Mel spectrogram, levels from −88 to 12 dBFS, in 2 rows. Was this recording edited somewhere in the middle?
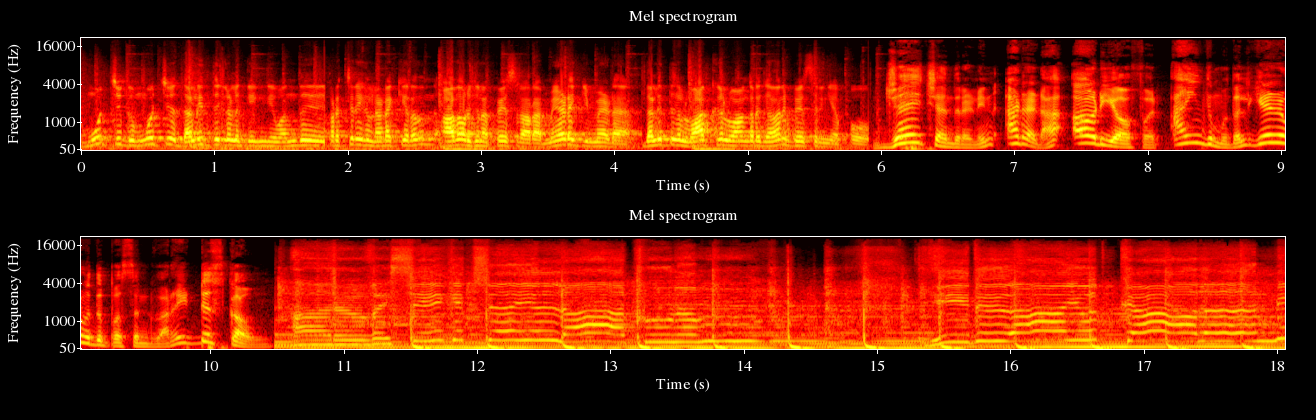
yes; 3 cuts; at 1.8 s, 4.1 s, 5.9 s

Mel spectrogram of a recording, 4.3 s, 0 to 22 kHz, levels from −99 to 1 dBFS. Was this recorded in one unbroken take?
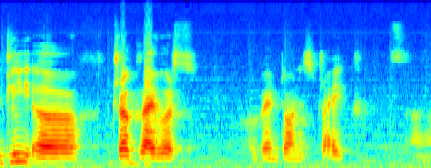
yes; 0 cuts

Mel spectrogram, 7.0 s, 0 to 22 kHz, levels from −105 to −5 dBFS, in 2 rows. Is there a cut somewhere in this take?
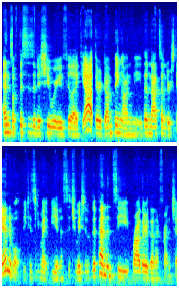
no; 0 cuts

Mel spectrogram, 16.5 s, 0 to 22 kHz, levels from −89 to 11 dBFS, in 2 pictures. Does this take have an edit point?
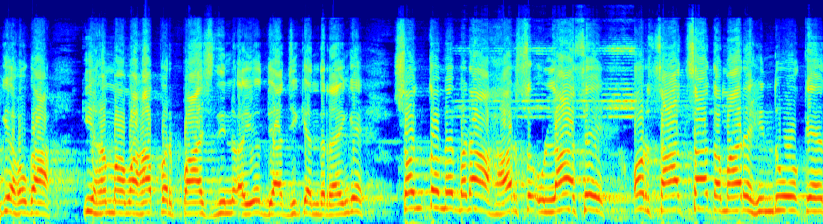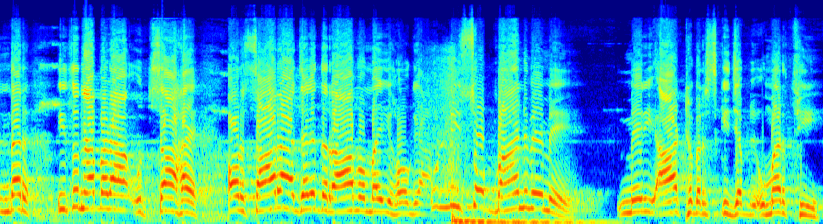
yes; 1 cut; at 12.4 s

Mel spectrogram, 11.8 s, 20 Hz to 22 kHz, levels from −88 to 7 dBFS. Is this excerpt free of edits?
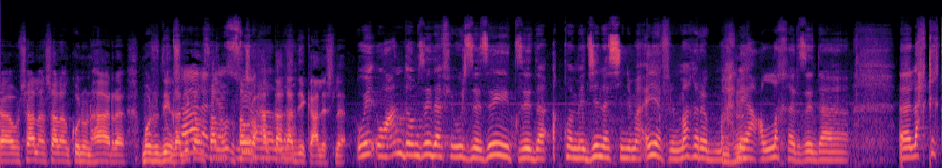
yes; 0 cuts

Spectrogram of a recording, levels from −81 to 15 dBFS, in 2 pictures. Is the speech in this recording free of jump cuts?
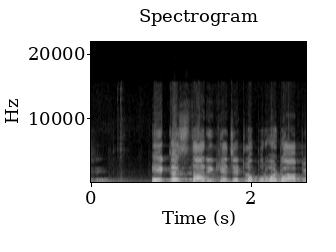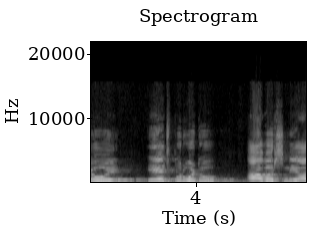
yes; 0 cuts

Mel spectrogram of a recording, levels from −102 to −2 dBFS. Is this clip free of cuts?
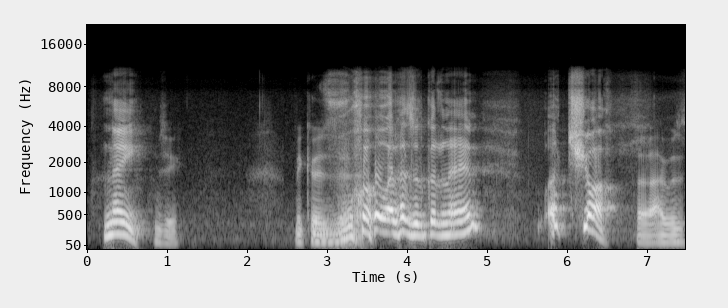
yes; 0 cuts

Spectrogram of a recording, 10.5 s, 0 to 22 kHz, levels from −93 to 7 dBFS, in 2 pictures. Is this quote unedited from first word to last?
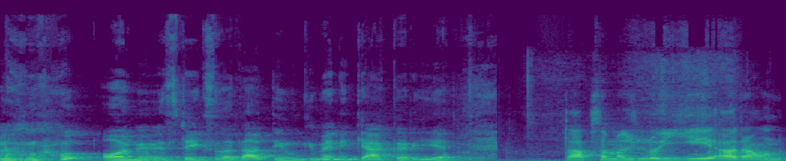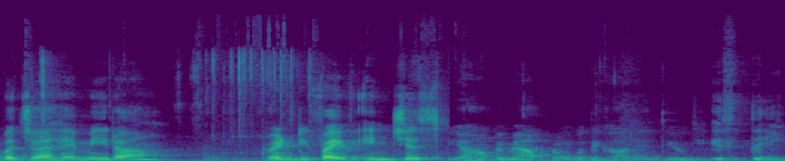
no; 2 cuts; at 3.3 s, 8.2 s

